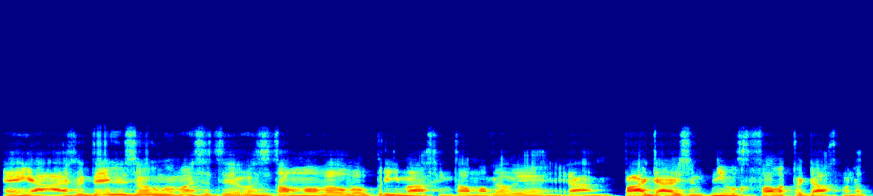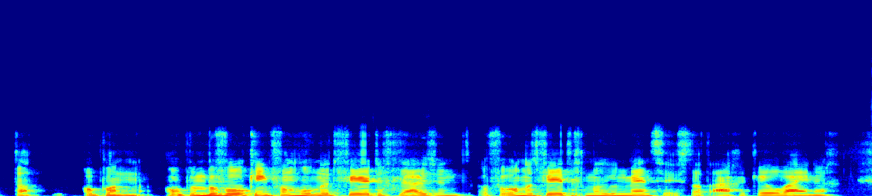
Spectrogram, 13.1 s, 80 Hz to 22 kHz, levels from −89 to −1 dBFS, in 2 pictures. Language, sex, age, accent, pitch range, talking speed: Dutch, male, 20-39, Dutch, 120-140 Hz, 210 wpm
